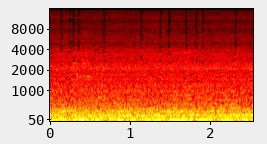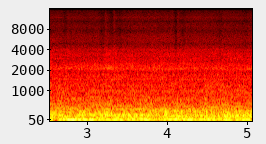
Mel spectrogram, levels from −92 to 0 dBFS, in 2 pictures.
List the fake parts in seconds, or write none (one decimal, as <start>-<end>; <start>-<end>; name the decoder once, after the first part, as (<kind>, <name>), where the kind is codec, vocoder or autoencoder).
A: 2.7-5.1 (autoencoder, DAC-VAE)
